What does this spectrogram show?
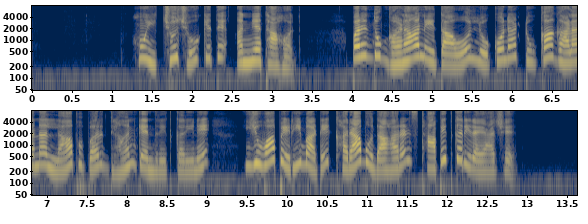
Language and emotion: Gujarati, disgusted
